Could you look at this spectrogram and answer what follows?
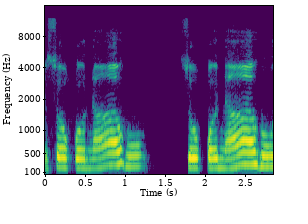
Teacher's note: कॉफ को हैवी भी करना है, कॉफ पे कलकला भी करना है, कॉफ कुतुब जद में भी शामिल है और हैवी लेटर में, सुक़नाहु, सुक़नाहु, नून पे खड़ी जबर है।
